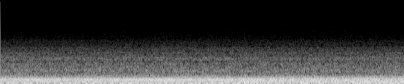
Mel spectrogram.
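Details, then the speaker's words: Alfa Romeo MiTo Quadrifoglio Verde heard from inside while driving: steady low droning rumble, not exhaust, from a worn rusty rear wheel bearing that likely ran dry, with slight ticking; wheel bearing rumble. "the noise that makes um and this is not exhaust noise this is this bearing making a lot of noise inside your interior"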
